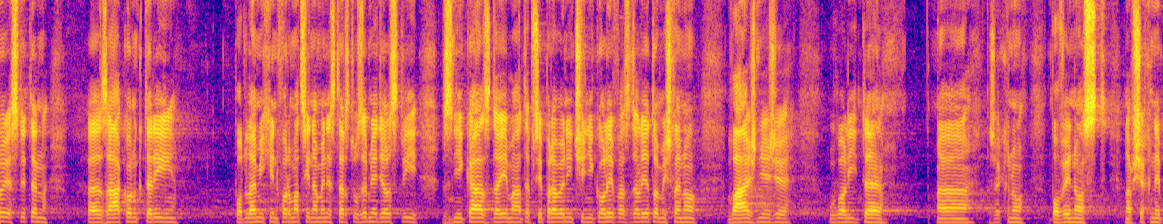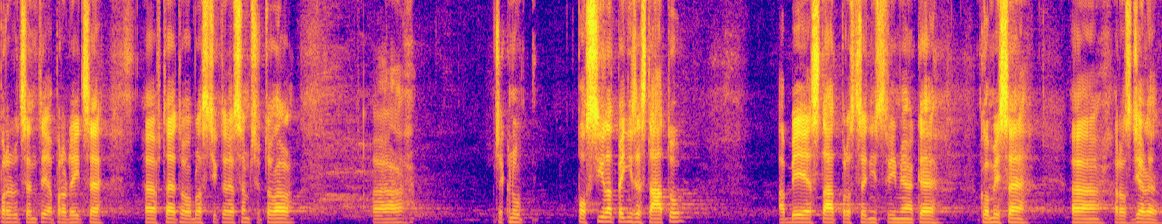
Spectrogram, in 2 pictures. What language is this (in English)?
Czech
